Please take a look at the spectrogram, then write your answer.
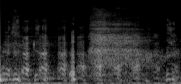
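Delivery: delighted laugh. Real, not acted. Wife laughing at the memory of Father, laughing. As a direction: burst of real laughter at the memory.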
